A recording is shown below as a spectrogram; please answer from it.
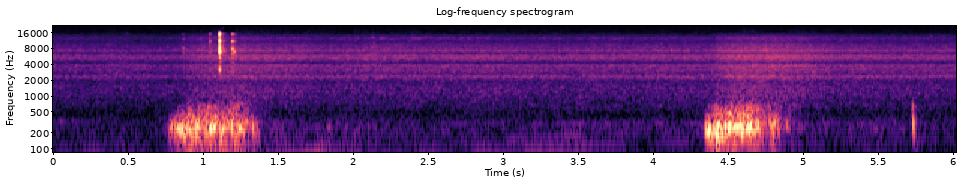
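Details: Normal vesicular breath sounds over the lung field: two soft, low, rushing breath sounds separated by a quiet pause, in a veterinary auscultation recording.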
